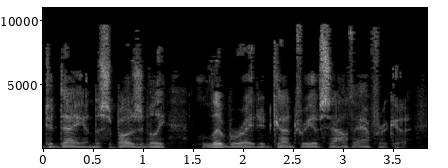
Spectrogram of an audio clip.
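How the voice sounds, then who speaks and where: Somewhat breathy and very deep, low in pitch, a man's voice carries lively intonation. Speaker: announcer. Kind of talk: scripted announcement.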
